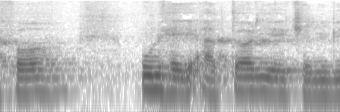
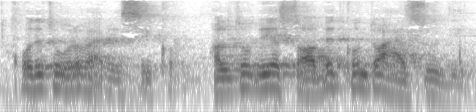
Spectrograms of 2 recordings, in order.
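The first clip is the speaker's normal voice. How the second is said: ordinary talk, nothing marked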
